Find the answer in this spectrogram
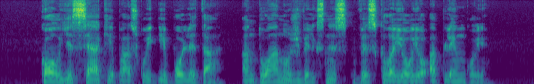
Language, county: Lithuanian, Kaunas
